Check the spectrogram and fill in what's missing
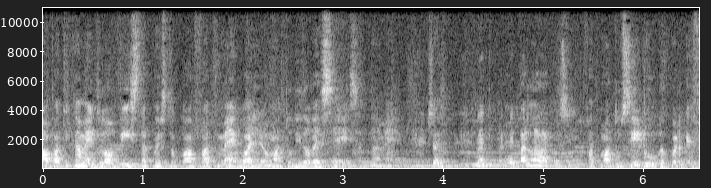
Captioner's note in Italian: accento barese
